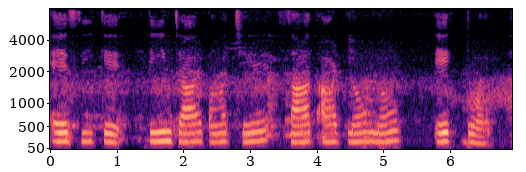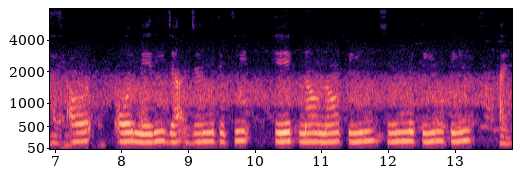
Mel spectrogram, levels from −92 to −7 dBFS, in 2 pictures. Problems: constant background noise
